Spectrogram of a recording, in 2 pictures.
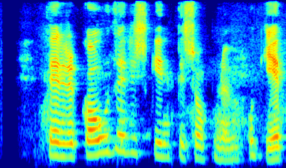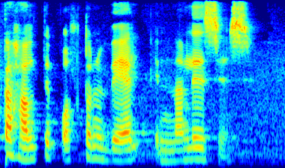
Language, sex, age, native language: Icelandic, female, 40-49, Icelandic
